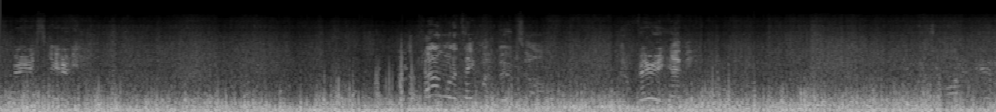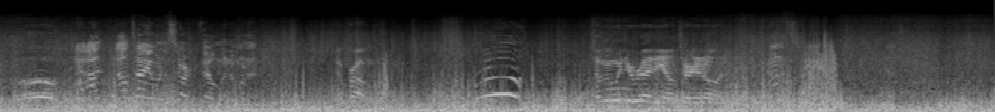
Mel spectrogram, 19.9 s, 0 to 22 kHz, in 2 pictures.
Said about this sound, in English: Badwater Basin in Death Valley. 58 mile per hour wind. What could go wrong? What could go wrong, right? It's really windy.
